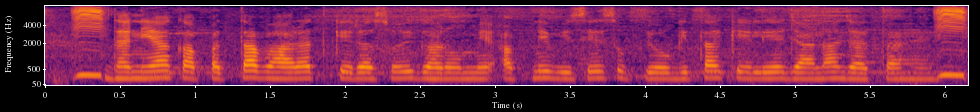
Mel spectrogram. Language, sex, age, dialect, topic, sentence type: Hindi, female, 18-24, Kanauji Braj Bhasha, agriculture, statement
